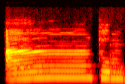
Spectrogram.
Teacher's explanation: Jadi Ibu dari nun sukun ke taknya itu didengungkan atau dilebur gitu Bu. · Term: ikhfa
